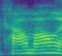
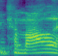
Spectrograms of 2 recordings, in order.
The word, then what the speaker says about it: Kamala: because last night uh vice president um candidate kyle mila harris actually said to kamala harris i think it's kamala oh it is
